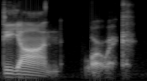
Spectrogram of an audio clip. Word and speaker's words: Dionne Warwick: It is Dionne Warwick.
